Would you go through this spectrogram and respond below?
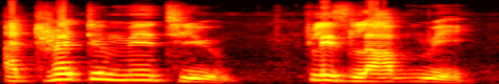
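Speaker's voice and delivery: usual speaking voice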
